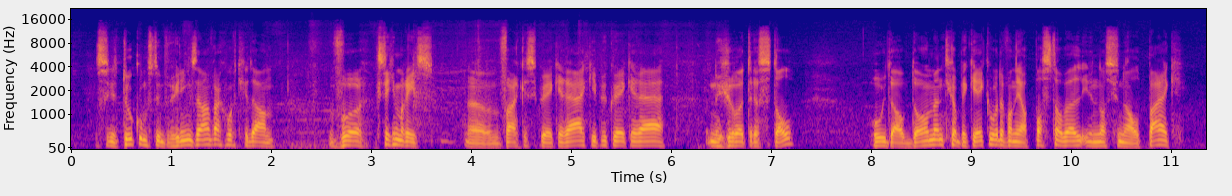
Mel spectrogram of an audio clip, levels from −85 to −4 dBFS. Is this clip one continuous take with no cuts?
no; 1 cut; at 3.0 s

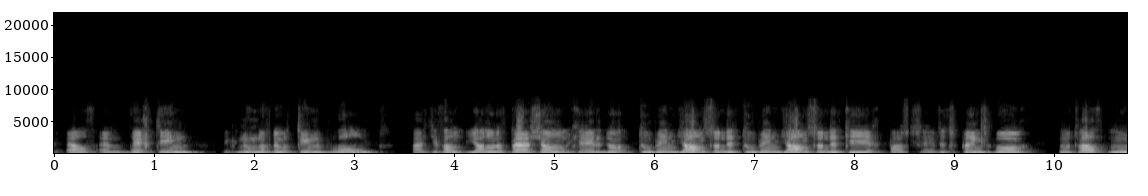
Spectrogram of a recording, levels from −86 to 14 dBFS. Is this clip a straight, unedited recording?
no; 4 cuts; at 1.6 s, 3.5 s, 6.9 s, 8.5 s

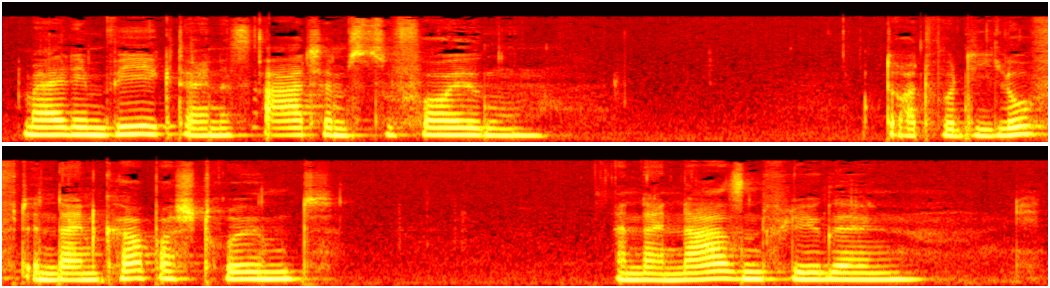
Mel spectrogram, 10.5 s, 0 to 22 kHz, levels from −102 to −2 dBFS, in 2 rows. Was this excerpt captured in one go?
yes; 0 cuts

